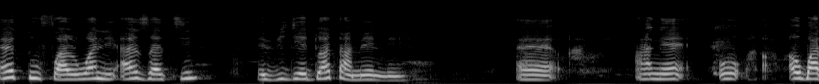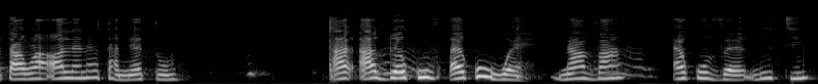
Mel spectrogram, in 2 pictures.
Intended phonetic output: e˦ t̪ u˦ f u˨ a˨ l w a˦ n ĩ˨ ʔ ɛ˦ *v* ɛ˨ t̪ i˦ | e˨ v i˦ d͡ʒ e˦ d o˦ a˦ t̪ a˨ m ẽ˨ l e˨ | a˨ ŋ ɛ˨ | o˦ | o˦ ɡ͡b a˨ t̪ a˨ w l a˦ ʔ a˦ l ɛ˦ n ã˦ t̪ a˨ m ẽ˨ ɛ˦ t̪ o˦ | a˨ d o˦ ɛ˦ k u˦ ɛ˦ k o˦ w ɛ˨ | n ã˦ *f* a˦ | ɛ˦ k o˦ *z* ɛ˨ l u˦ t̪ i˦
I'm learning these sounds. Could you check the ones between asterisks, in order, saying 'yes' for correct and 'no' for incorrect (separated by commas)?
no, no, no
